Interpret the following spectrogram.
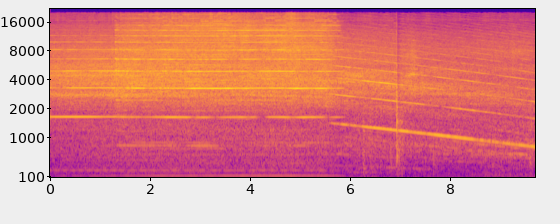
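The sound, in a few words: table saw trimming a cut in wood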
